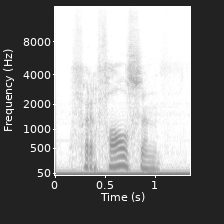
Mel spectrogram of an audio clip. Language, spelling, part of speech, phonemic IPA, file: Dutch, vervalsen, verb, /vərˈvɑl.sə(n)/, Nl-vervalsen.ogg
- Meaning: to falsify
